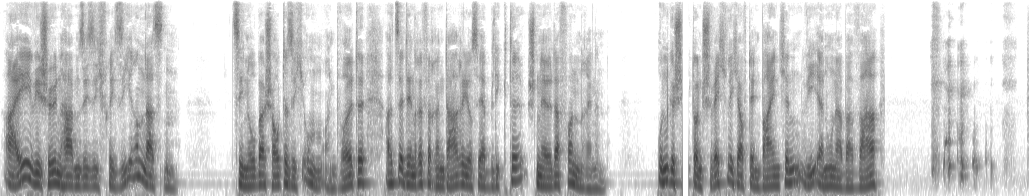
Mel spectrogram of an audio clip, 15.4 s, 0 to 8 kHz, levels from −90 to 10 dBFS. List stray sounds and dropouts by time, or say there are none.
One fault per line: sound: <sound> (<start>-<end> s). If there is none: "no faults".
sound: dropout (10.2-10.3 s)
sound: laugh (14.0-15.3 s)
